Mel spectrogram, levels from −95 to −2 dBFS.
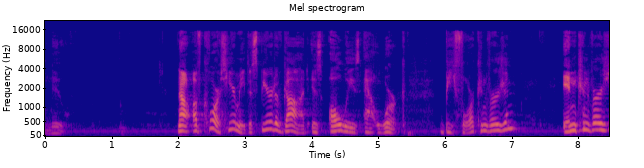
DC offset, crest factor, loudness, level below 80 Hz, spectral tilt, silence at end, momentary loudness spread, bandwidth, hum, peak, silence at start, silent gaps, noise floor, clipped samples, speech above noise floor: under 0.1%; 26 dB; -43 LUFS; -86 dBFS; -4 dB/octave; 0 s; 12 LU; 15.5 kHz; 60 Hz at -70 dBFS; -18 dBFS; 0 s; none; -77 dBFS; under 0.1%; 34 dB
